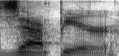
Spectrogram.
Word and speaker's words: Zapier: people call it zapier I asked the folks there how to pronounce it and it's zapier like happier a good way to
